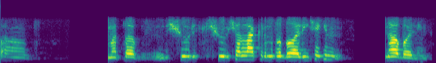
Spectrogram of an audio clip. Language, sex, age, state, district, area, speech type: Kashmiri, male, 60+, Jammu and Kashmir, Srinagar, urban, conversation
